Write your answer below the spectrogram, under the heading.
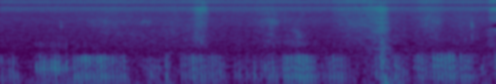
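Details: Stray cat purring steadily indoors, a low rumbling drone swelling and fading in soft pulses about once a second, with no other sounds nearby.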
